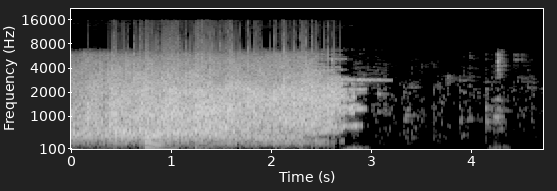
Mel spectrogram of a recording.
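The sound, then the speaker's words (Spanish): Applause from a church audience during a sermon, loud dense clapping for about three seconds that then stops abruptly, leaving near silence with a faint brief sound near the end. “Un aplauso para él.”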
